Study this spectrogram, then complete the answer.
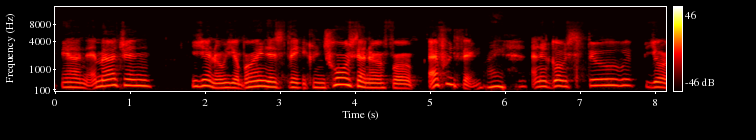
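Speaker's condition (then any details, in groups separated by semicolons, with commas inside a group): Brain stem tumor; childhood onset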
